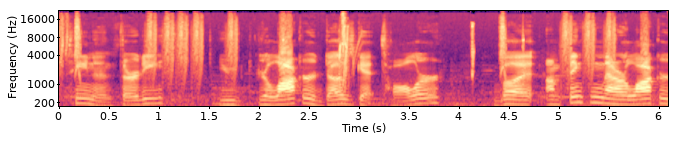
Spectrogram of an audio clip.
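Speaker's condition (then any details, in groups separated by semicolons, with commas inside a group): No condition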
